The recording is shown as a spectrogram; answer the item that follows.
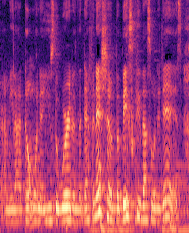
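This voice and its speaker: A woman's fairly quick speech plays out with music in the background. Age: 20s. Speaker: incoming public health graduate student. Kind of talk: casual sit-down talk to camera.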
